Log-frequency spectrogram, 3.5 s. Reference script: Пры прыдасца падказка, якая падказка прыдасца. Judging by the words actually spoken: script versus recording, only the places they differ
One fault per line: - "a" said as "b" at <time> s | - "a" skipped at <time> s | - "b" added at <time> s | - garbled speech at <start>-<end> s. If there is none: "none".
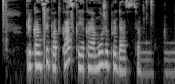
- "прыдасца" said as "канцы" at 0.7 s
- "падказка" said as "можа" at 2.0 s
